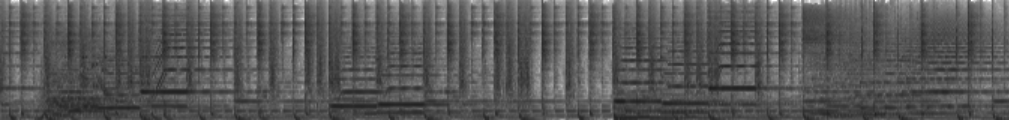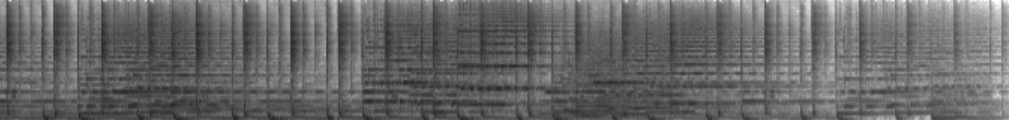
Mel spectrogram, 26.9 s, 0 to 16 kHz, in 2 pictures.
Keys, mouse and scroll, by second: 3.1 shift+space, 5.8 ctrl+shift+,, 7.9 click, 8.7-9.3 shift+click, 9.7-10.3 shift+click, 11.9-12.3 click, 15.4-16.1 alt+scroll down 2, 16.1 click, 17.4-18.6 alt+scroll up 2, 21.0 alt+scroll up 1.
